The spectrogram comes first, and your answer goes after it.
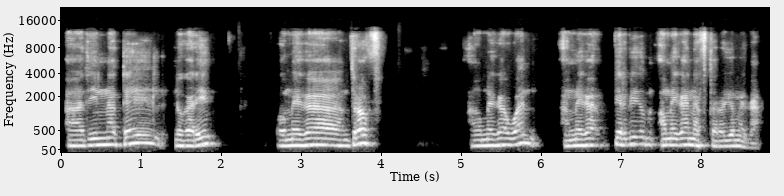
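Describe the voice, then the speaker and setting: A man with a foreign accent giving an academic presentation in a language that is not his native one, haltingly and searching for words. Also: mid-range voice, warm tone. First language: not Russian. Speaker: conference presenter.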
